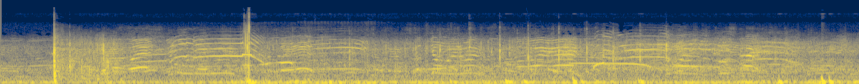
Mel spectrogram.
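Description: A starting pistol fires once about half a second in to start a sprint race, with a second sharp crack about two seconds later. Spectators then shout and cheer as the runners race.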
